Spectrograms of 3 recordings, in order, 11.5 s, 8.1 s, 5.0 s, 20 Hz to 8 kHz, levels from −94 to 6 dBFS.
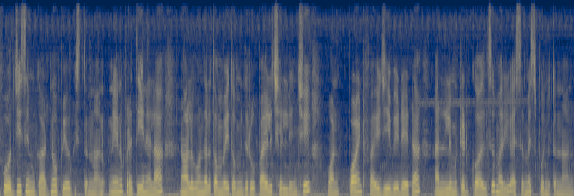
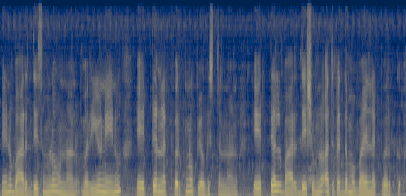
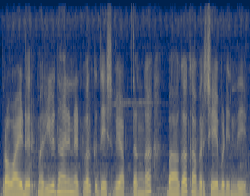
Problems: constant background noise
